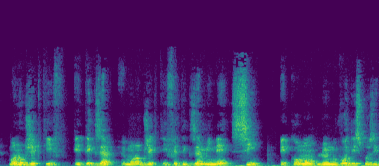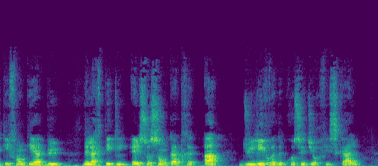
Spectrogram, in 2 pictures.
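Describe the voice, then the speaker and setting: A somewhat breathy voice at a fairly slow pace, with ordinary pitch variation. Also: man. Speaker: doctoral researcher and lawyer. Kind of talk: academic conference talk. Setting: university study day. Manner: formal; occasionally halting.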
